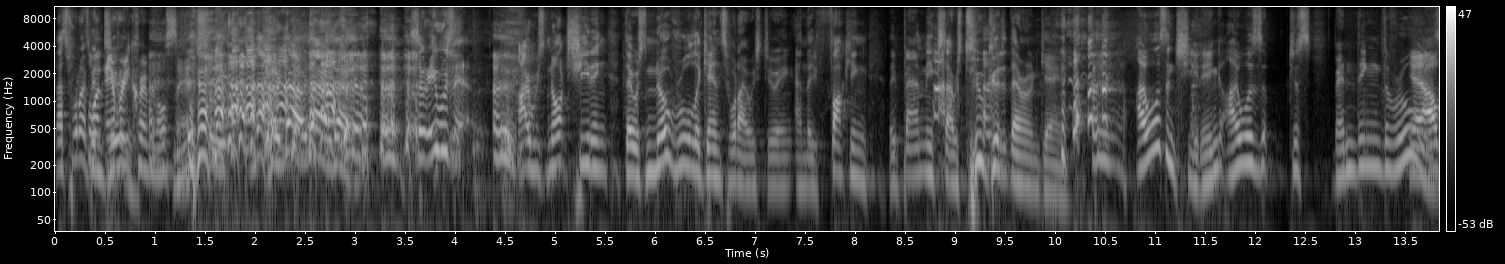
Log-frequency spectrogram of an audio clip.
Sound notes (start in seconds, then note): 1.9 all laughing; 10.0 laughing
